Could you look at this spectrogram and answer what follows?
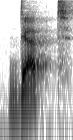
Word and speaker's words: debt: Do you say debt? debt. النطق الصحيح لهذه الكلمة debt. debt.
